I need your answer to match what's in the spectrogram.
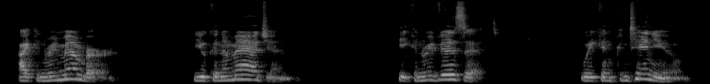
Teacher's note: the middle syllable is the primary stress syllable in the word remember. So it will be the strongest stress in the sentence.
